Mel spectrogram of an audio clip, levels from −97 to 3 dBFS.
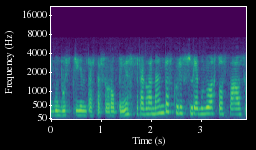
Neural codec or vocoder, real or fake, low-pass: autoencoder, 48 kHz, 32 numbers a frame, DAC-VAE, trained on Japanese speech; fake; 7.2 kHz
